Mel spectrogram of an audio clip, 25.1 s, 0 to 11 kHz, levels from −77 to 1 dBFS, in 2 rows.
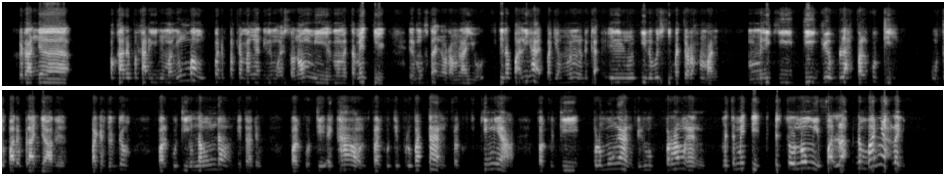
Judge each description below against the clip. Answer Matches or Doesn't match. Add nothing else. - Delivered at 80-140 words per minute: Matches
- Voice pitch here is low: Doesn't match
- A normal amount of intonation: Doesn't match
